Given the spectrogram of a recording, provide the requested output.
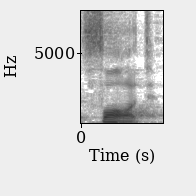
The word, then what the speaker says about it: صاد: শুরুতে আমরা শুরু করছি সদ। সদ হরফটি পুর হরফ, মোটা হরফ, উচ্চারণের ক্ষেত্রে মোটা করে পড়তে হবে এবং উচ্চারণ করার সময় 3 আলিফ টেনে পড়তে হবে।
